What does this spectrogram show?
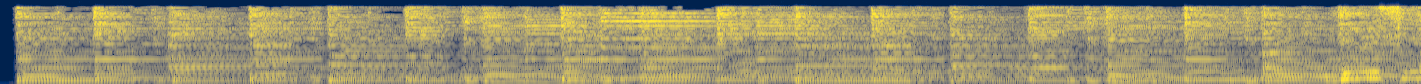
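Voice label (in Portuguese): ROMANTICA, Telemensagens, Românticas masculino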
